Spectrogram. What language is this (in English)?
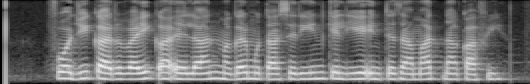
Urdu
